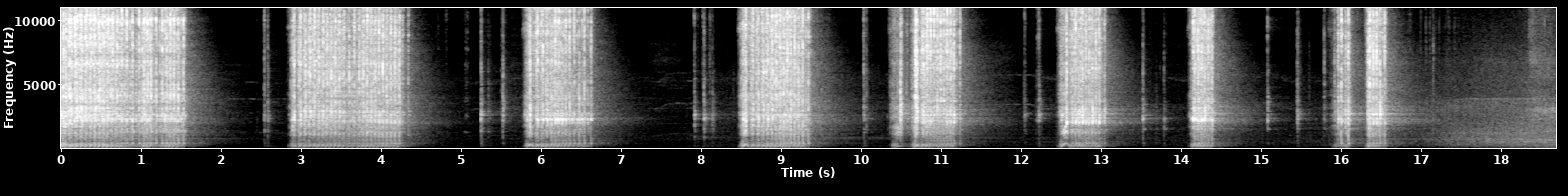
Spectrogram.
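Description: Pneumatic wrench running in eight short bursts, about a second each and getting shorter toward the end, as it drives the clutch pressure plate bolts down onto a dual-mass flywheel.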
